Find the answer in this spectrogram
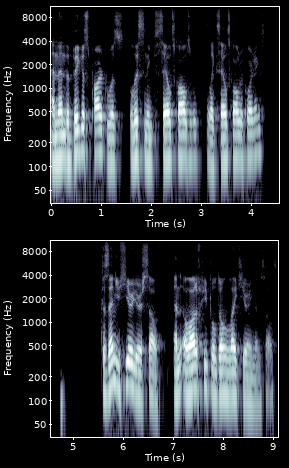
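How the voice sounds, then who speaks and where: With a German accent, a man speaks at a moderate pace in a dark, mellow tone, his medium pitch held in fairly even intonation. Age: 20s. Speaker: cold email community co-host. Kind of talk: live community video call, casual.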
